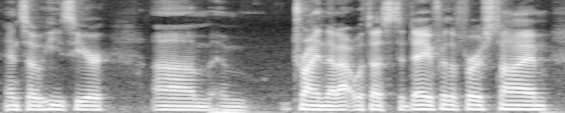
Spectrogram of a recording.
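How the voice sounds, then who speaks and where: A man's voice: lowish voice, level tone, moderate pace. A man hosting a podcast, chatting casually, rambling with lots of fillers and laughing often. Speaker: podcast host.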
